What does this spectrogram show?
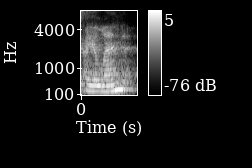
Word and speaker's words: Ayelen: Yeah, my name is Ayelen. If it helps, it's like violin with no V.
